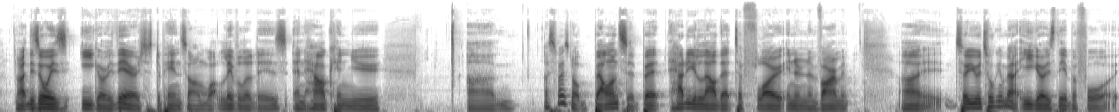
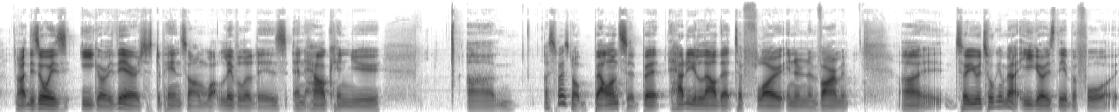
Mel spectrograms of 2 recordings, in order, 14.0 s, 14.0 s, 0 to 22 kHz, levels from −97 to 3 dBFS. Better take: first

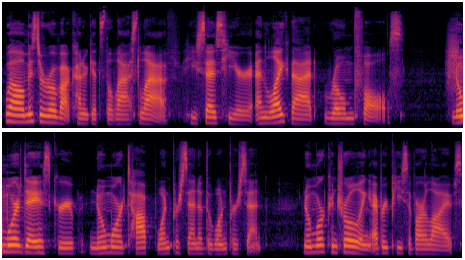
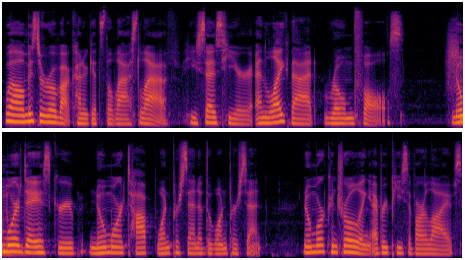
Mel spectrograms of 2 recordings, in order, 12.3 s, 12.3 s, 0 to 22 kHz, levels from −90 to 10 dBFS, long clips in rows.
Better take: second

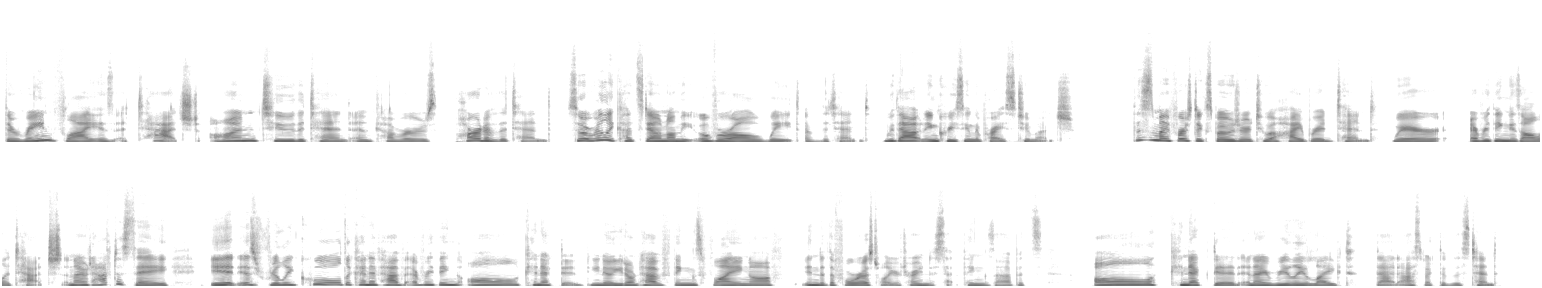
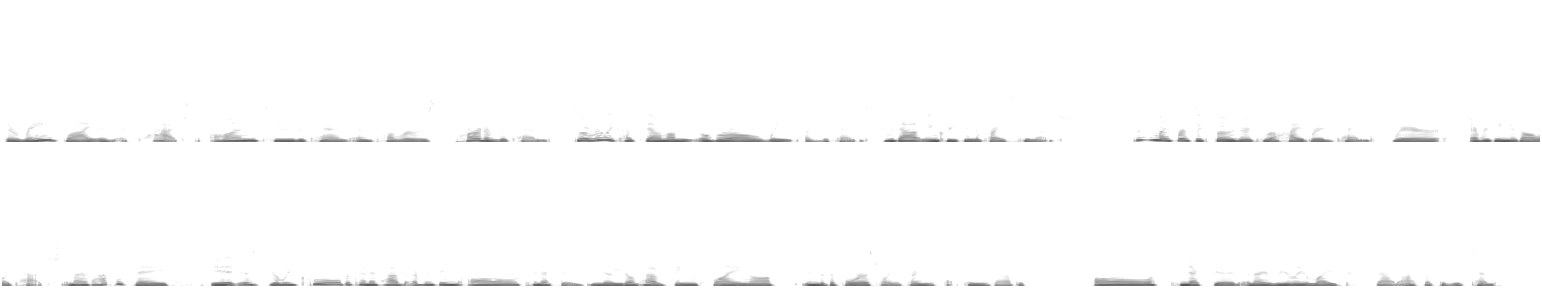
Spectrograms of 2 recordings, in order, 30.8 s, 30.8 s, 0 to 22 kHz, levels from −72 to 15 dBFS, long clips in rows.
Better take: first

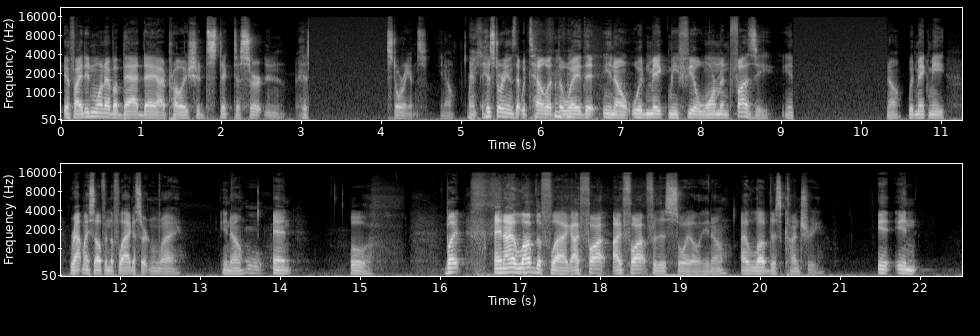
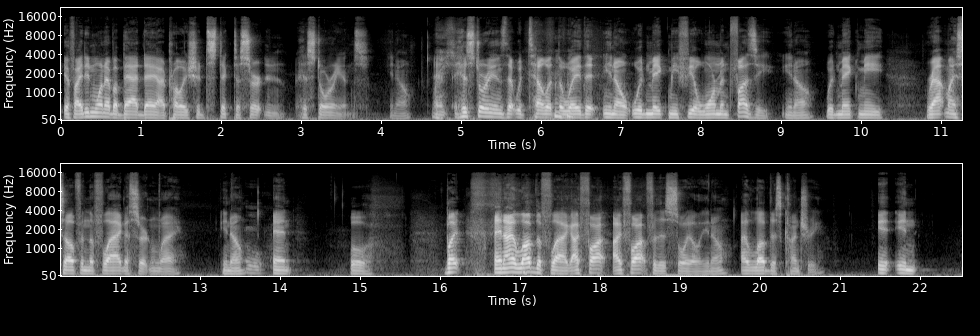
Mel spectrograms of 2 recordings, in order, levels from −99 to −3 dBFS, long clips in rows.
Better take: second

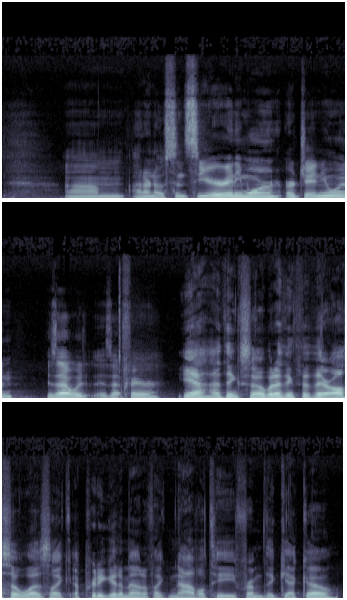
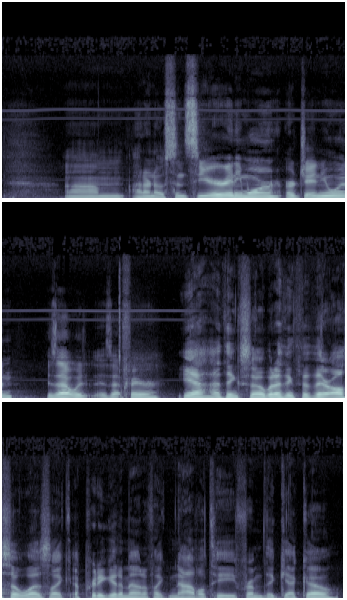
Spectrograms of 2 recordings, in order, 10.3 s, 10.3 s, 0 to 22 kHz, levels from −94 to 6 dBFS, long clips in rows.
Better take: first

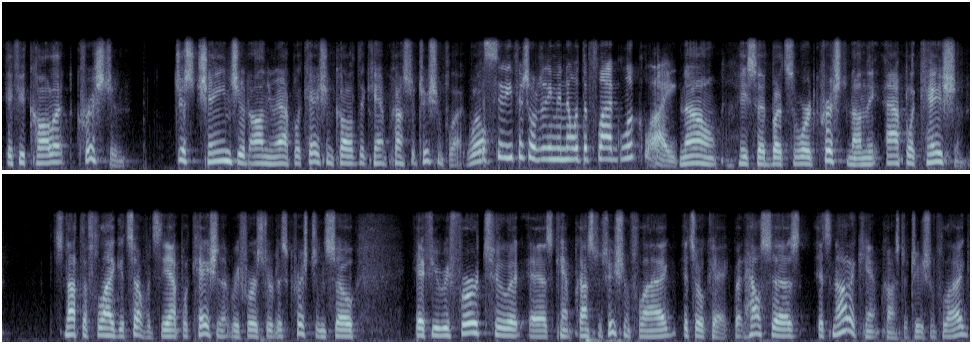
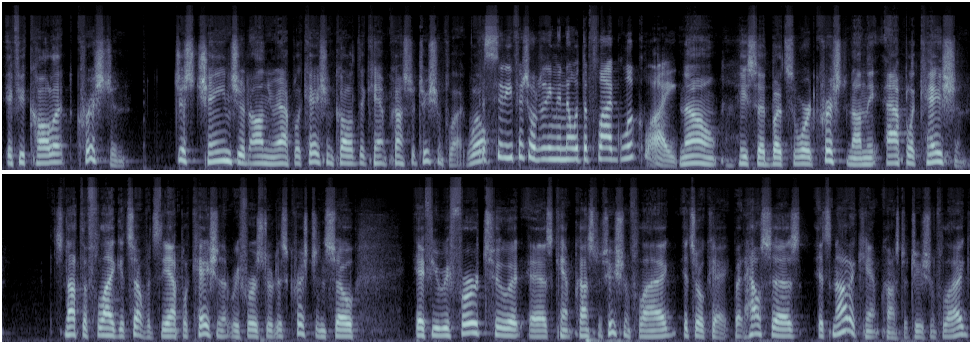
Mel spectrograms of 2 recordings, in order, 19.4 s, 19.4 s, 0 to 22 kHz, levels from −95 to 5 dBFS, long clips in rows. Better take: second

